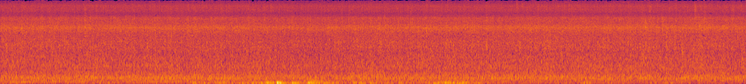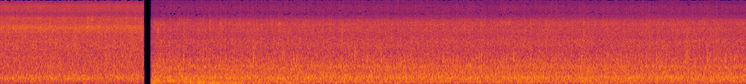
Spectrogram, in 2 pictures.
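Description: Steady rain falling, a dense even hiss of drops on leaves and roofs. A short low rumble comes about five seconds in; the sound drops out for an instant a little past halfway, then the rain goes on with less hiss.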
